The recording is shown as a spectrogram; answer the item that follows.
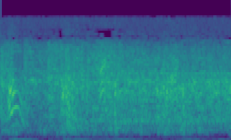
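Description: Studio audience laughing, many people at once in a long, steady swell of laughter at the piano gag.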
